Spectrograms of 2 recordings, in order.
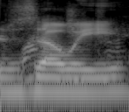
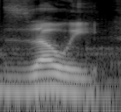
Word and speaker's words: Zoe: do data by the way that is the pronunciation for Zoey is that even though it's spelled zou and there's not a y at the end it according to hunters dialogue it is indeed Zoey which I always fail to understand as a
